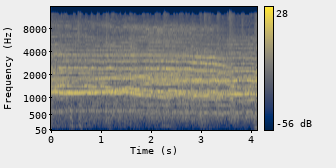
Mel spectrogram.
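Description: A group of young boys yelling together in one long, high-pitched cheer that dips slightly in pitch near the end.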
